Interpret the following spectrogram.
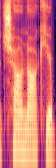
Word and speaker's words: ChaanAİkya: We're kicking things off with the very first explainer for the Chaakia project. And hey, right off the bat, it's pronounced just like Chanake.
